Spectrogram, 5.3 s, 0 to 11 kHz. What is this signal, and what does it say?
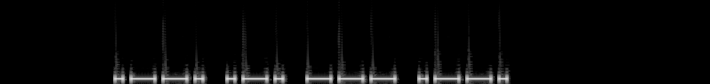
Morse code, heard as a keyed tone, about 20 wpm, 700 Hz. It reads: PROP
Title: Build A Word - 4 Letters At A Time - 10-Letter Words - 20wpm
